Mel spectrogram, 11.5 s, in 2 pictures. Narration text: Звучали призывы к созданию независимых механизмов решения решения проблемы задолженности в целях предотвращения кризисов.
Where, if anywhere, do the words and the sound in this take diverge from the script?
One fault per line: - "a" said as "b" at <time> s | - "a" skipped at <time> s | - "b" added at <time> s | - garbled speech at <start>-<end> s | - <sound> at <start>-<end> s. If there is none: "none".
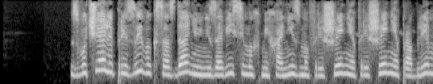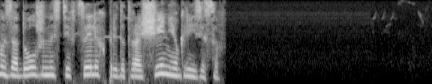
none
